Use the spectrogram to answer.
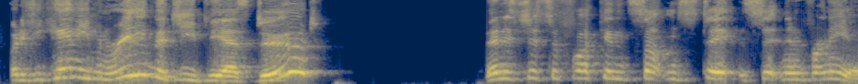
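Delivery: high, loud exasperated rant; rising into an incredulous outburst. Real, not acted. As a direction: go off about the useless screen. Ranting that the GPS is unreadable.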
